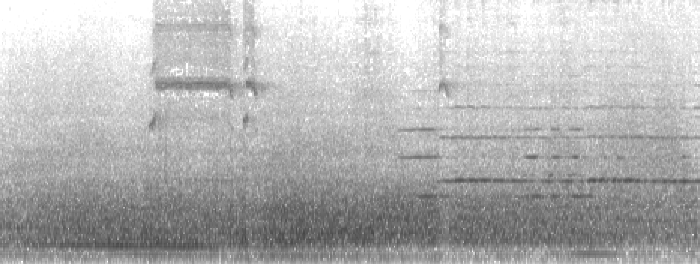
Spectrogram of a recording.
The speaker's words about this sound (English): She boards a late-night train headed for Riga, Latvia.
